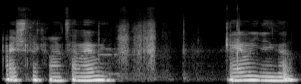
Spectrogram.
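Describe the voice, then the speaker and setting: A woman's voice: on the low side, completely flat delivery, fairly quick, dark tone, highs cut off, slight background noise. A woman in her twenties with a slight northern French accent from Lille, chatting casually with viewers on a live stream, reading and answering their comments with frequent laughs. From northern France. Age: 20s. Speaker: livestreamer.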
